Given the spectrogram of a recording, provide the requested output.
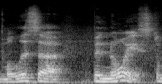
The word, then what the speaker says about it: Melissa Benoist: Let it be known that we did talk about Melissa Benoist, which that is how you pronounce her name.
